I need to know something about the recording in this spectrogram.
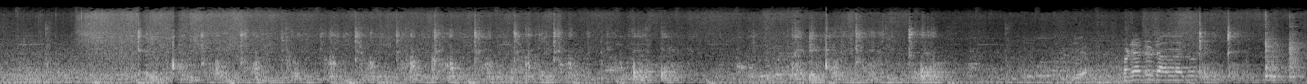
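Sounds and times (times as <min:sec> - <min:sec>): food sizzling in a pan: 0:00.7 - 0:13.0
metal spatula scraping a pan: 0:01.4 - 0:09.8.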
